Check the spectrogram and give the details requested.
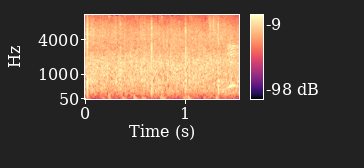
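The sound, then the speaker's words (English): A large audience at First Baptist Church claps steadily during an Easter morning service, celebrating the resurrection of Jesus Christ, dense overlapping hand claps filling the space in a continuous wash of applause, with a faint murmur of voices underneath. “We can get excited about. I mean, if there's anything to clap about, it's the resurrection of Jesus Christ, right?”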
